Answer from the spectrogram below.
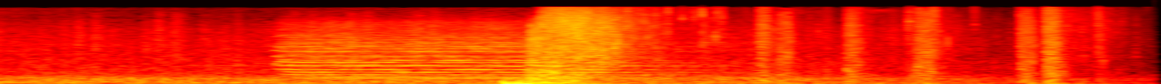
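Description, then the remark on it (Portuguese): A train horn blares in a steady, sustained blast over a low rumble, then a loud whoosh as the train rushes past, followed by fading rattling and clatter from the cars. “quando o comboio tocar nele, é transportado para uma sala secreta, onde apanha um comboio para Hogwarts.”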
